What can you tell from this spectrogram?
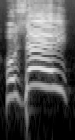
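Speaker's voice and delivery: high, full-volume yell of a name; mock holler. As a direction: imitate bellowing for someone inside. Friend yells into the trailer.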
